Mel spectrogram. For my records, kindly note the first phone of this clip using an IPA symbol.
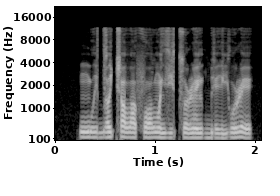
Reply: ŋ͡m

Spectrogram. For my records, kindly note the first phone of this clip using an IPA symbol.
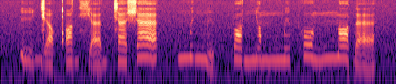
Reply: ḭ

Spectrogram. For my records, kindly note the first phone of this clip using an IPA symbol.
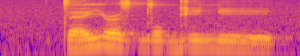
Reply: t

